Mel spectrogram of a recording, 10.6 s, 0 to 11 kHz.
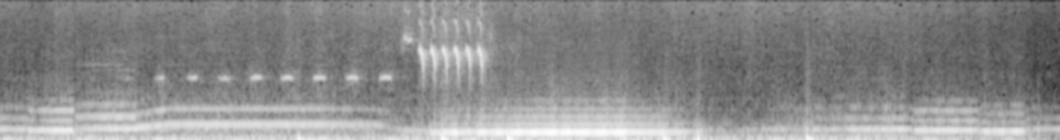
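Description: A sustained, bowed cello melody played by cellist Beatrice Harrison while a nightingale sings along with bright, rapid trills and repeated chirps, all captured on a noisy, scratchy 1920s recording made outdoors.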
